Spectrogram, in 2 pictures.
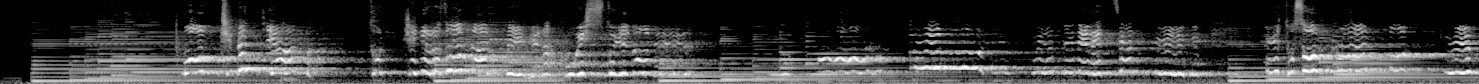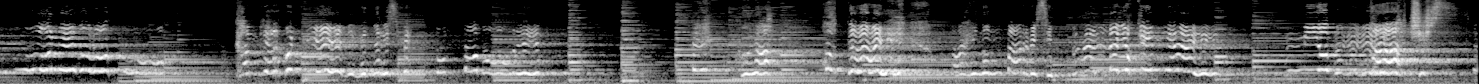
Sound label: Recitativo; Non Ci Pentiam; Mozart; La Clemenza di Tito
